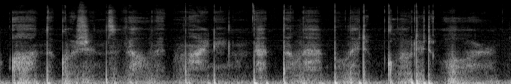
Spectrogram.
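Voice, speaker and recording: Very slow whispering comes with noticeable noise in the background. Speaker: ASMR creator. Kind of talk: poetry reading; ASMR storytelling. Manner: whispered.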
